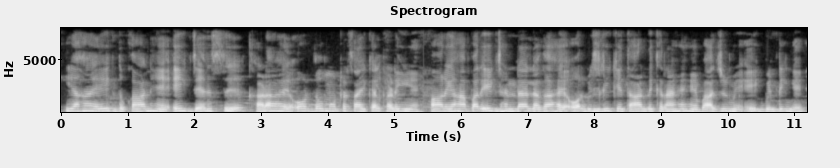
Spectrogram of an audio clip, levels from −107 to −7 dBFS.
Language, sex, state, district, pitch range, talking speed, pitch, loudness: Hindi, female, Jharkhand, Jamtara, 190-205 Hz, 175 wpm, 200 Hz, -13 LUFS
